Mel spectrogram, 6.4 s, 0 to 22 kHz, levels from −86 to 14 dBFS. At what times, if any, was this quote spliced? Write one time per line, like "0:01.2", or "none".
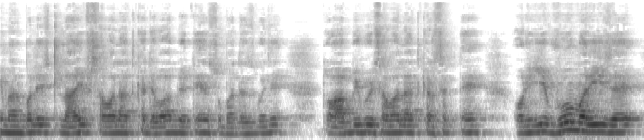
none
